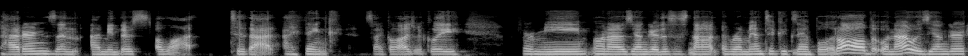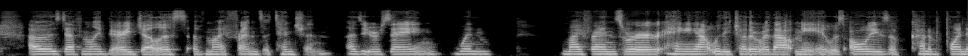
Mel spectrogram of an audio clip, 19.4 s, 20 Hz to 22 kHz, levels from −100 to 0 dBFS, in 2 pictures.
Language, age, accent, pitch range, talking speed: English, 20-39, American, 170-180 Hz, 190 wpm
